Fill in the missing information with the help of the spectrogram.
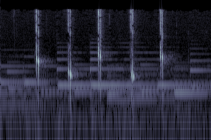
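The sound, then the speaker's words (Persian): Five hollow tongue pops, made by contracting and expanding the tongue, at a steady, unhurried pace, each a short bright plop with a slightly shifting pitch, over a faint sustained tonal hum in the background. “همین صدایی که میتونی با انقباز و انبساط زبونت دراری”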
